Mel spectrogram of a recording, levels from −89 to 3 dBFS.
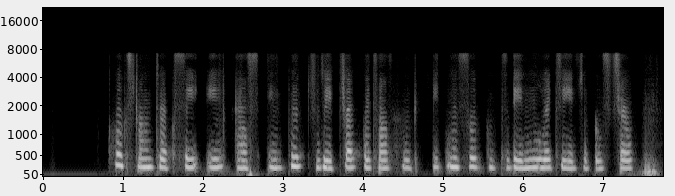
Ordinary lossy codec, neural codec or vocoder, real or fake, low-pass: none; codec, 16 kHz, 0.5 kbps, FreqCodec, smaller model; fake; 7.2 kHz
